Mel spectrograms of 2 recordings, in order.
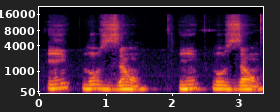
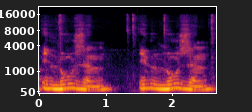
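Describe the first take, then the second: First: "ilusão" drawn out as i-lu-ZÃO; slow Portuguese pronunciation. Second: "illusion" slowly as il-LOO-zhun; English pronunciation demo. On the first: Teacher giving the Portuguese word for illusion, slow pronunciation. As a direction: say "ilusão" slowly with z and a nasal ending. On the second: Teacher pointing out the U in illusion, English pronunciation demo. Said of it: "aqui tem o U também". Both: Shown as a demonstration.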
